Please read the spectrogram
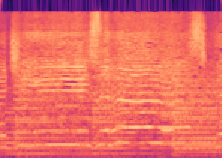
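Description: Live worship music: a woman singing long held notes over a Kawai electric keyboard and a strummed acoustic guitar.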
